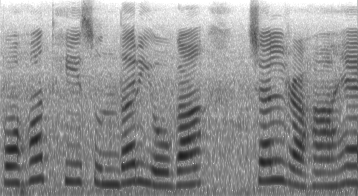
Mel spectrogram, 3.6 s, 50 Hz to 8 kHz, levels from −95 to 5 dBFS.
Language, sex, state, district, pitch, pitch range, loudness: Hindi, female, Punjab, Fazilka, 255 Hz, 220-275 Hz, -15 LUFS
